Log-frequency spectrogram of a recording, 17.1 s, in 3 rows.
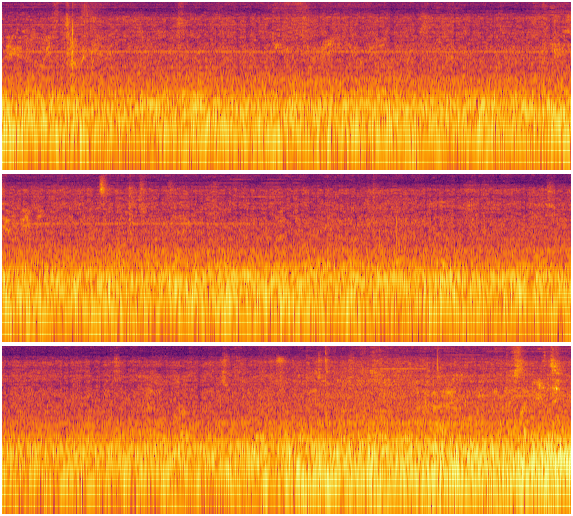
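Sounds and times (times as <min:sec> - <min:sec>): train rumbling inside carriage: 0:00.0 - 0:17.0.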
